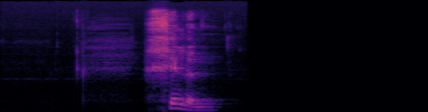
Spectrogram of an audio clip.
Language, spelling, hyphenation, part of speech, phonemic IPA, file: Dutch, gillen, gil‧len, verb / noun, /ˈɣɪlə(n)/, Nl-gillen.ogg
- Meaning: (verb) to yell, scream; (noun) plural of gil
